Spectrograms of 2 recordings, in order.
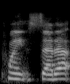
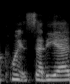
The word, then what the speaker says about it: poinsettia: Different poinsettia or poinsettia, depending on who you are. Some people pronounce it with the ia.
